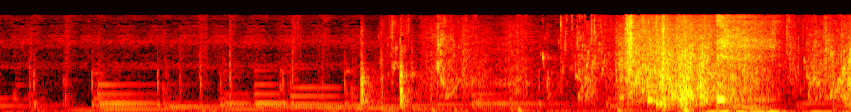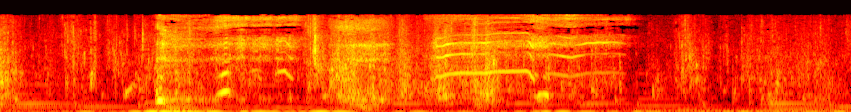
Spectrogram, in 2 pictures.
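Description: A child splashes and plays with bath water, making a few bursts of splashing and trickling over steady tonal music.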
